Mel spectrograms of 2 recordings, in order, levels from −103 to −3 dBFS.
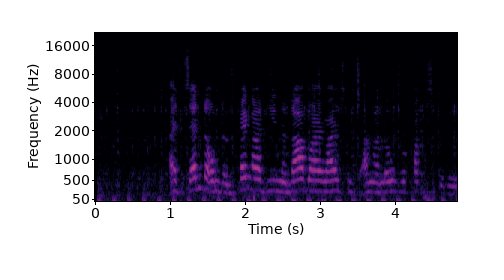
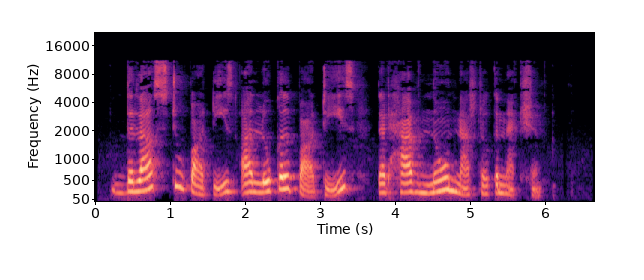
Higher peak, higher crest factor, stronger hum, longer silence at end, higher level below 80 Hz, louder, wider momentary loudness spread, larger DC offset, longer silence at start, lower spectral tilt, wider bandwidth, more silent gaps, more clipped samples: second, -46 dBFS vs -4 dBFS; about the same, 20 dB vs 18 dB; neither; second, 0 s vs 0.7 s; second, -82 dBFS vs -68 dBFS; second, -63 LUFS vs -22 LUFS; second, 9 LU vs 15 LU; neither; second, 0.05 s vs 0.2 s; second, -3.5 dB/octave vs -5.5 dB/octave; first, 14.5 kHz vs 11.5 kHz; neither; neither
